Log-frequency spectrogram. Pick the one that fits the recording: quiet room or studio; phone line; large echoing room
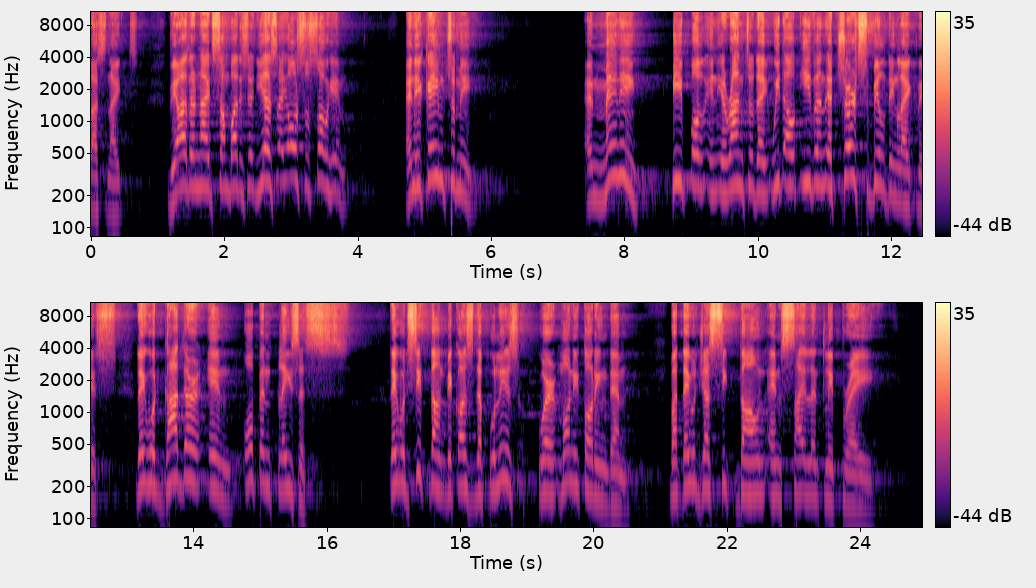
large echoing room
